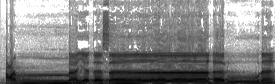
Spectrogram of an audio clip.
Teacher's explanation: الف مدہ کے بعد حمزہ آ رہا ہے اسی کلمے میں، تو یہ مد متصل ہوگی، اس کو 4 الف کی مقدار کھینچ کر پڑھیں گے · یہاں واو مدہ ہے، واو مدہ کو 1 الف کی مقدار کھینچ کر پڑھیں گے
